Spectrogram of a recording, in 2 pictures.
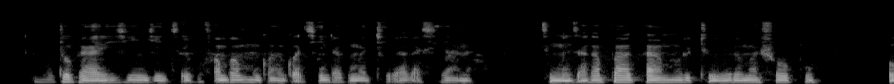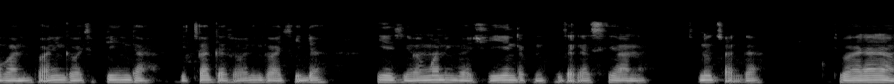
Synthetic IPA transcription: mo̞to̞kariʒind͡ʒid͡zirikufa̰mbamumuɡʱwarɡʱaa̰d͡zie̞ndakumatʰḛʋḛaka̰sijana | d͡zimwe̞d͡zakapakʰamurutʰuuɾe̞maʃo̞pu | apo̞ʋan̤upa̰ʋa̰ne̞ŋɡe̞ʋat͡ʃipindaʋat͡ʃit͡ʂaɡʱaʐa̰ʋane̞ŋɡeʋat͡ʃiɗa | uje̞ʐe̞ʋamweʋane̞ŋɡeʋat͡ʃie̞ndakunuud͡za̰kasijana | d͡zino̞t͡ʂa̰ɡʱa | ku̥tiʋararaːma

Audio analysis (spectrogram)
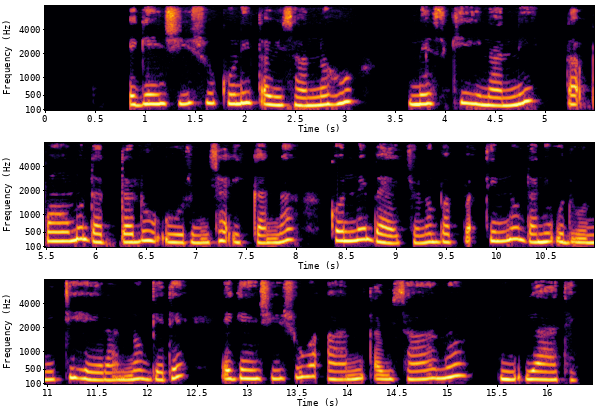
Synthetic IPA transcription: ʔɛɡɛnʃiːʃʊkʊnɪt̪ʼɐwɪsɐnːɔɦʊ | mɛskʰiːnɐnːɪ | t̪ʼɐpʼːo̞ːmɔd̪ɐd̪ːɐluʔuːɾɪnsɐʔɪkːɐnːɐ | kɔnːɛbɐt͡ʃːɔnɔbɐbːɐt̪ʼːɪnːɔd̪ɐnɪʔʊd̪ṵːnːɪt̪ːɪɦe̞ːɾɐnːɔɡɛd̪ɛ | ʔɛɡɛnʃiːʃʊwɐʔaːnɐt̪ʼɐwɪsanɔ | jaːt̪ʰɛ

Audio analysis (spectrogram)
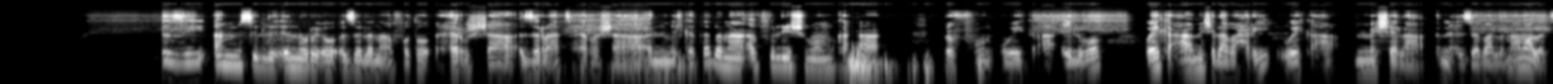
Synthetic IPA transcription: ʔɨziʔaβmɨsliʔɨnːɨɾiʔo̞ʔɨzɐlːɐna̰fot̪ʰo̞ħɨɾɨʃa̰zɨɾa̰ʔa̰t̪ʰi̥ħɨɾɐʃa̰ɨ̰nːɨmɨlkʰɐt̪ʰɐlːɐnafɨliʃumomkʰɐʔa | ʕɨfunwɔjkʰɐʔa̰ʕilβo̞wɔjkʰɐʔamɐʃɐlaβaħɾʔiwɔ̰jkʰɐʔa̰ | mɐʃɐla̰ɨnːɨ̰ʕɨzɐβalːɐna̰malɐ̰t̪

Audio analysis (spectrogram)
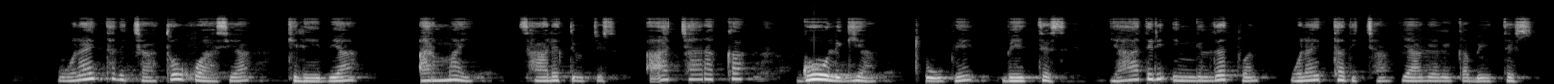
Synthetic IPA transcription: wɔlɐjt̪ːɐd̪ɪt͡ʃːaːt̪ɔwkʊwaːsɪja | kɪleːbɪjaː | ɐɾmɐj | saːlɛt̪ːɪʊt̪ːɪs | ʔɐ̰ːt͡ʃːaːɾɐkːɐ | ɡoːlɡɪja | t̪ʼuːpebe̞ːt̪ːe̞ːs | jaːt̪ɪd̪ɪʔɪŋɡɪlzɐt̪ːʊwɐn | wɔlɐjt̪ːɐd̪ɪt͡ʃːajaːɡɪjaɡe̞ːkːɐbe̞ːt̪ːe̞ːs

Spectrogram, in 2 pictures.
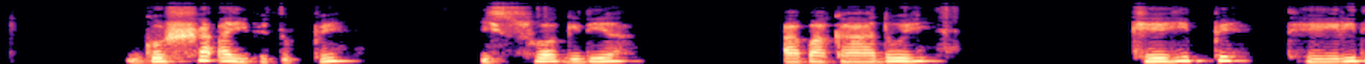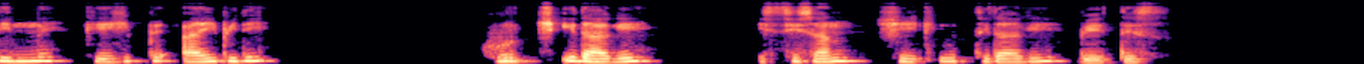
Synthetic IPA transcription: ɡɔʃːɐʔɐjpɛt̪ʊpːɛ | ɪsːʊwaɡɪd̪ɪja | ɐbɐkaːd̪ɔj | kʰe̞ːɦɪpːɛ | t̪ʰe̞ːɾɪd̪ɪnːɛkʰe̞ːhɪpːɛɐjpɪd̪ɪ | hʊɾt͡ʃʼɪd̪aːɡe̞ː | ɪsːɪsɐnʃiːkʼːɪʊt̪ːɪd̪aːɡe̞ːbe̞ːt̪ːe̞ːs

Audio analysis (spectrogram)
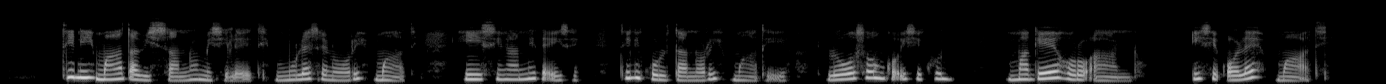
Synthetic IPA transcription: t̪ɪnɪmaːt̪ʼɐbɪsːɐnːɔmɪsɪlḛːt̪ɪ̥mʊlɛsɛnoːɾɪmaːt̪ɪ̥ | hiːsːɪnɐnːɪd̪ɛ̰ʔɪsɛ | t̪ɪnɪkʊlt̪ːɐnːɔɾɪmaːt̪ɛ̰jɐ | lo̞ːsɔŋkːɔ̰ʔɪsɪkʰʊn | mɐɡe̞ːɦɔɾɔ̰ʔaːnːɔ̥ | ʔɪsɪkʼɔlɛmaːt̪ɪ̥

